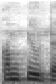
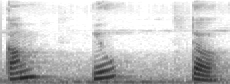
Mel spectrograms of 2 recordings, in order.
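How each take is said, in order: First: Said in the usual way. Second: कंप्यूटर very slowly as kum... pyu... tuh; syllable by syllable. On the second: Shown as a demonstration. Teacher showing three syllables, each said separately. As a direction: leave a clear gap between the three beats of कंप्यूटर. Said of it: "इसमें तीन syllables हैं".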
